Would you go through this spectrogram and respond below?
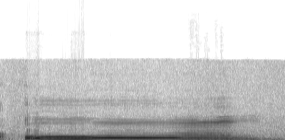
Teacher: तो कहा ओम को जब बोले ओ तो 3 गुना ताकत लगा के ऊंचा स्वर उठाना, ओ यहां तक ले जाके फिर मां बोलना, ओम। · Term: प्लुत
